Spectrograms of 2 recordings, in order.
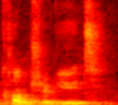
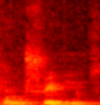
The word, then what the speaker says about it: contribute: So not contribute. I think some British might say that but here it's me contribute.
